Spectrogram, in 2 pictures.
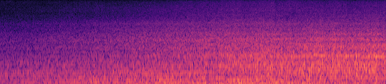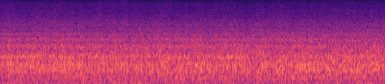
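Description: Electric-hauled intermodal freight train passing close by, its wagons loaded with semi-trailers. The rolling noise grows over the first few seconds as the train comes up, then holds at a steady, loud rumble of wheels on rail.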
